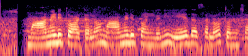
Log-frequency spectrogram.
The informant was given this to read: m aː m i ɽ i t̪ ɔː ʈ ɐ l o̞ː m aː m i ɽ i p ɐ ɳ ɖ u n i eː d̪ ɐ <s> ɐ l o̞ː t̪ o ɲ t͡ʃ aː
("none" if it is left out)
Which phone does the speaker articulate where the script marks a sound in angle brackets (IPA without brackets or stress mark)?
s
